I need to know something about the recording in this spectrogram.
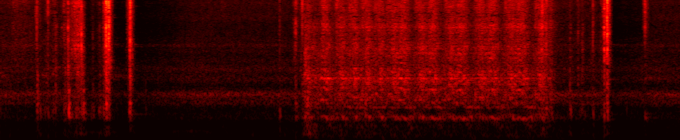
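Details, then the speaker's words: Car after fitting a rebuilt replacement starter: a few clicks then about two and a half seconds of slightly uneven cranking that stops without firing; engine sounds like it has a sticking valve. Uneven cranking noise. "the engine sounds like it's got a sticking valve that started sounds a lot happying yep engine got a sticky valve now"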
